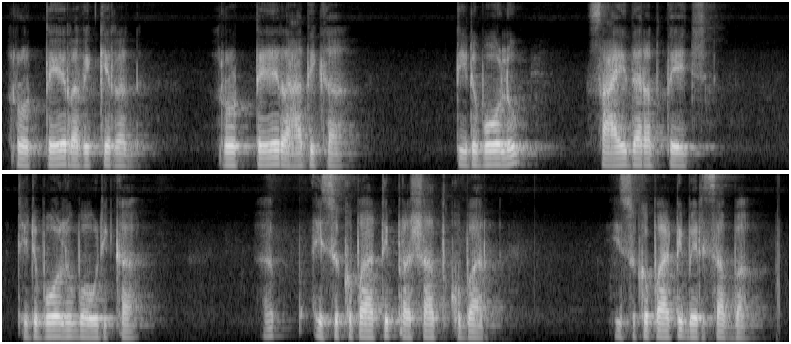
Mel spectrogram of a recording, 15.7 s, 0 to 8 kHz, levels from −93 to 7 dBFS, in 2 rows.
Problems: constant background noise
